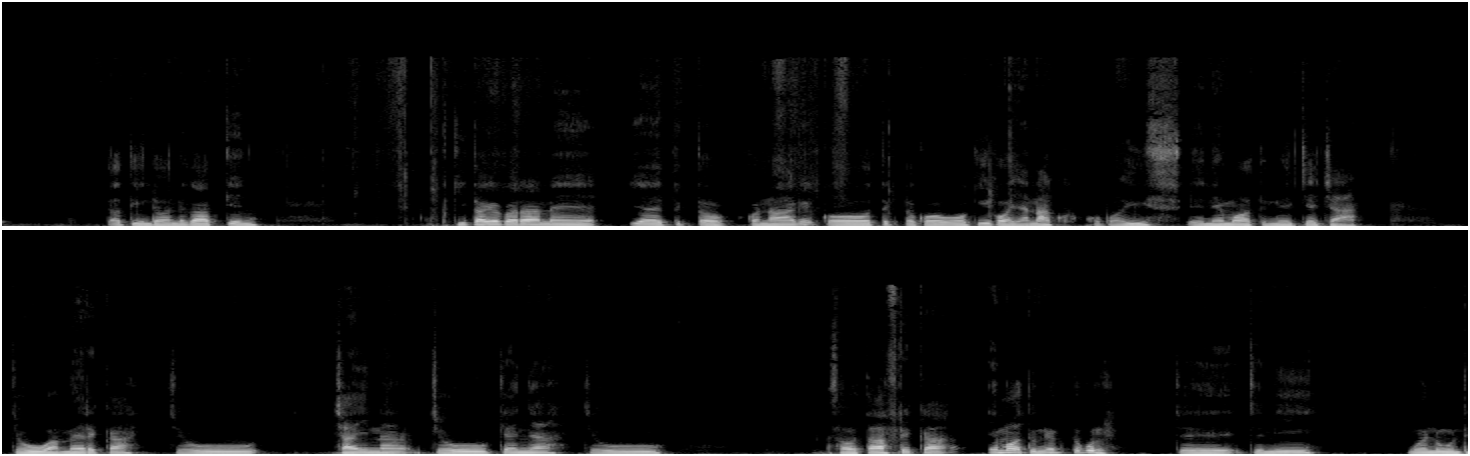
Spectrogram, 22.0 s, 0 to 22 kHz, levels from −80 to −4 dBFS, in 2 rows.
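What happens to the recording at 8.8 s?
At 8.8 s the speech runs on intact, with no dropout, click, distortion or other fault at that moment.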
